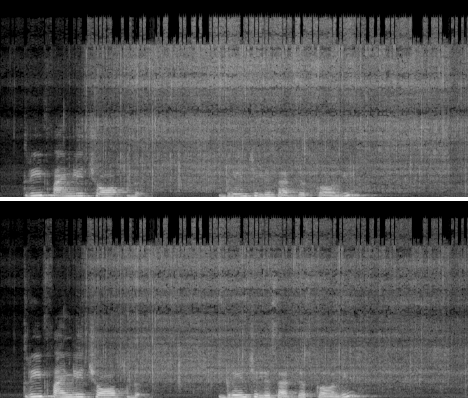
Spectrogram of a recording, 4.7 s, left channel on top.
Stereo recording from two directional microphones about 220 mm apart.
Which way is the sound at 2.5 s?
25° right (ahead or behind).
